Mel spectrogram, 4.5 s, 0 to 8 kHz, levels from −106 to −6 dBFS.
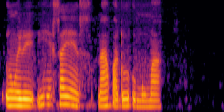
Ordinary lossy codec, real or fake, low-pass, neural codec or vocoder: none; real; none; none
